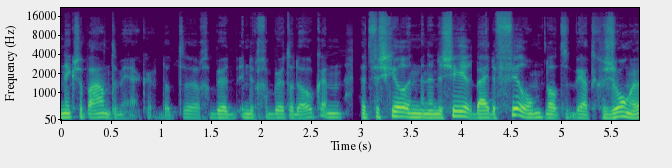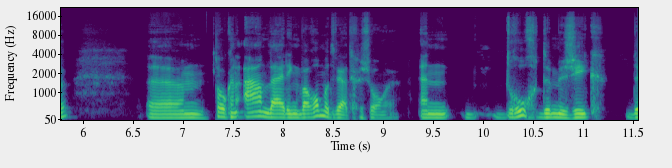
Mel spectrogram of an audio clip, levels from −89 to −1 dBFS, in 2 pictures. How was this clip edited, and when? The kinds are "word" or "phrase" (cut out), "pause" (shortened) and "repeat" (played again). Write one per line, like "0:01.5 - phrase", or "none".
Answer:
0:01.9 - word
0:02.9 - pause
0:03.6 - phrase
0:04.1 - phrase
0:04.9 - word
0:07.3 - word
0:09.3 - pause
